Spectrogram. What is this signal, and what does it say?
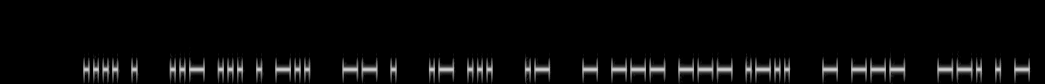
Morse code, heard as a keyed tone, about 25 wpm, 700 Hz. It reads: HE USED ME AS A TOOL TO GET
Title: Sentences from Top 1000 Words - Review Part 6 - 25wpm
